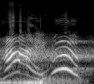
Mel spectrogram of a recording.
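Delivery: high, loud cheer to the audience; excited whoop. Real, not acted. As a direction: whoop it up with the crowd. Host whooping with the crowd.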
